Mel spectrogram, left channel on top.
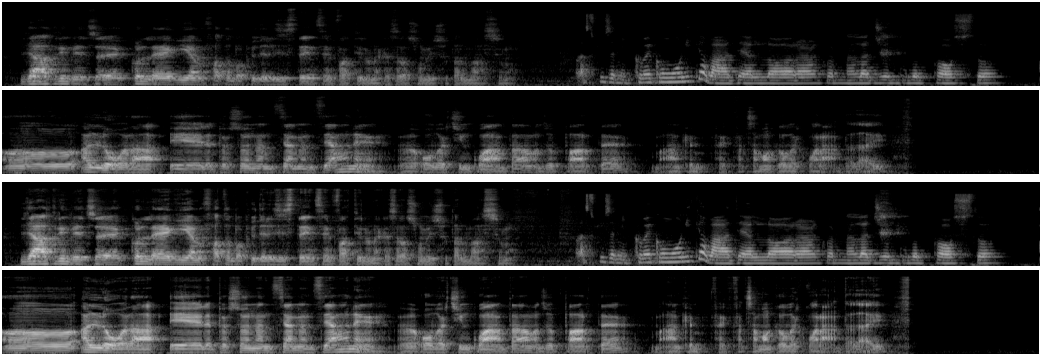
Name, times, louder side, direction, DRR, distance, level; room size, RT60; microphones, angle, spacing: voice 1, 0.2-5.2 10.4-19.5, right 5 dB, 80° right, 0.4 m, -27 dB
voice 2, 5.7-10.0, right 2 dB, 20° right, 0.4 m, -32 dB
6.0 x 2.6 x 2.8 m
head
